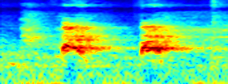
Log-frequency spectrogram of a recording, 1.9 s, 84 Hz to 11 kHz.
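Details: Dachshund named Alisa on a park walk in Lobnya, Moscow region, on 25 August 2025, during a microchipping, registration and vaccination event; two sharp, broadband barks about 0.7 seconds apart over steady background hiss.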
